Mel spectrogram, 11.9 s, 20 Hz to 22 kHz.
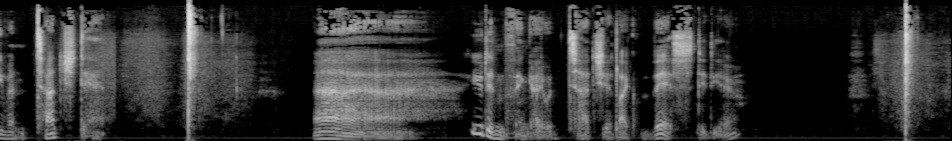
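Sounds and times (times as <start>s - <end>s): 
speech: 0.0s - 1.5s, 3.9s - 5.0s, 5.9s - 9.4s
hand slapping on skin: 11.2s - 11.7s.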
